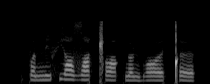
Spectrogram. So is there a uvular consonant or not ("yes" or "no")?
yes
